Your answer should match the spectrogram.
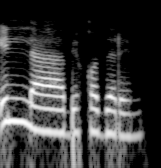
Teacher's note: So this lam, remember it's got a shadda. So when you join it, it's going to have extra emphasis on it.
